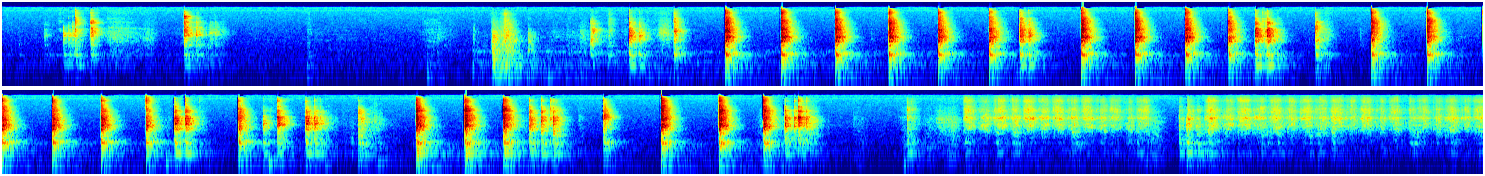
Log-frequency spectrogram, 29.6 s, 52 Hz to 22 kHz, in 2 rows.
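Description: Hand hammer striking a red-hot axe head on the anvil in steady blows, about two a second, forging the felling axe to its final shape. About 24 seconds in, the blows stop and a steady hiss takes over.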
